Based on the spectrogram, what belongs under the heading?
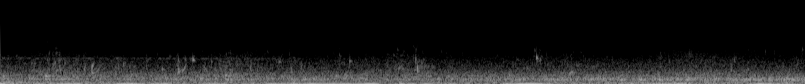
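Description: Underwater sound: a steady rushing, gurgling water noise, with faint short clicks scattered through it.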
